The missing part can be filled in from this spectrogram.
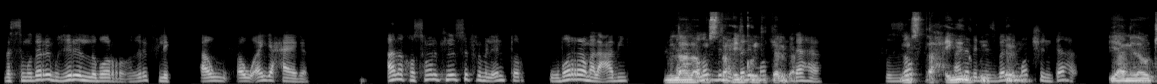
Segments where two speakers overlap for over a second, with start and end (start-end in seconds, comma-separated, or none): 6.8-8.0, 9.0-10.3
